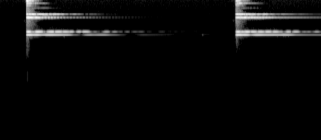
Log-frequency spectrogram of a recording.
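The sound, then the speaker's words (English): Two bright metallic meditation chime strikes marking the end of a meditation, a few seconds apart, each ringing out clearly and slowly fading into silence, with no voices present. “As we end the meditation now with the sound of the chimes.”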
